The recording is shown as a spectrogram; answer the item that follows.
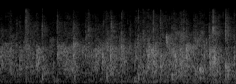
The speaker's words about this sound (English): Thank you. Big applause, please.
